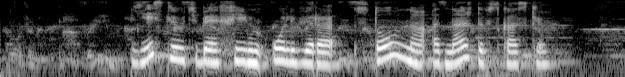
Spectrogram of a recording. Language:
Russian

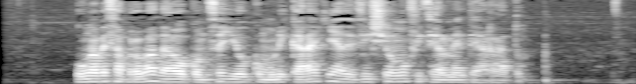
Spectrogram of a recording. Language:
Galician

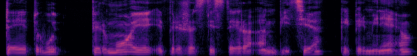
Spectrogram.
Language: Lithuanian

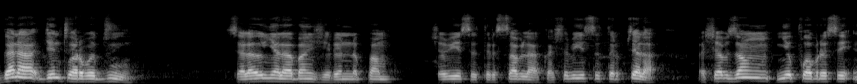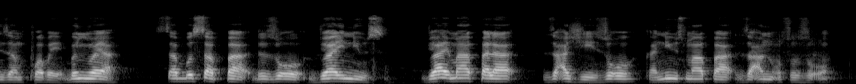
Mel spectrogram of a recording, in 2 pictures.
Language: Dagbani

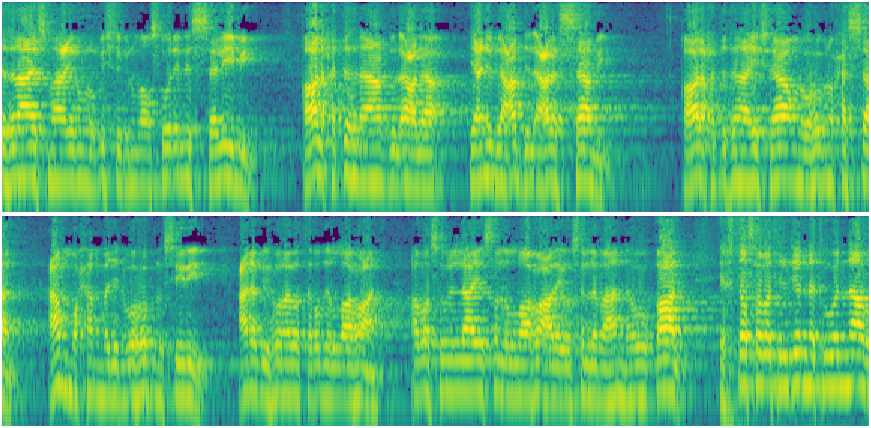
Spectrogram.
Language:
Arabic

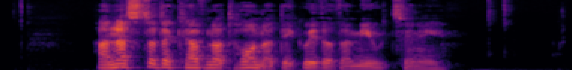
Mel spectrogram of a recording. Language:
Welsh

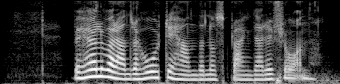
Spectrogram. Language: Swedish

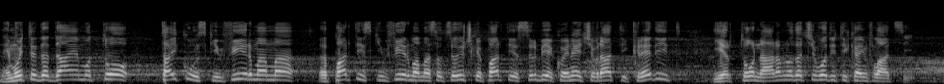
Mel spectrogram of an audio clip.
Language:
Serbian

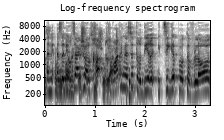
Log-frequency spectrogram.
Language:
Hebrew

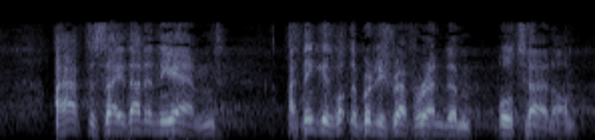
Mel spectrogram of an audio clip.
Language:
English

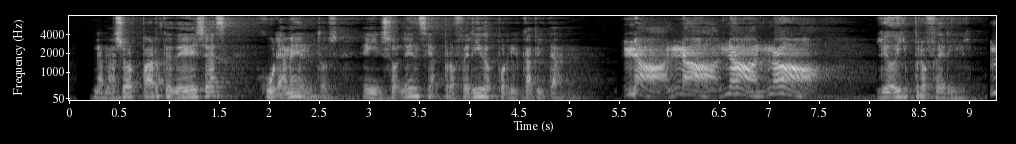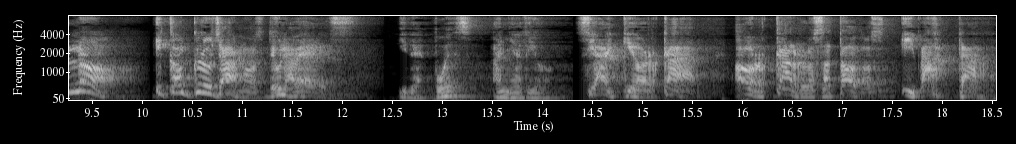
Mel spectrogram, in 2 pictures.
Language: Spanish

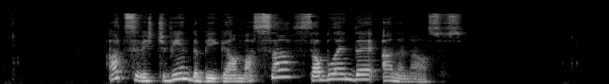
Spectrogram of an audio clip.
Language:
Latvian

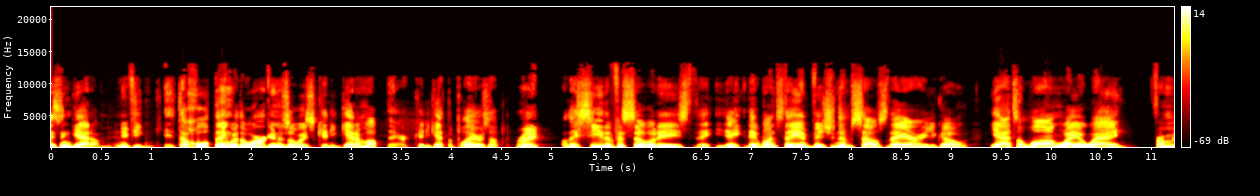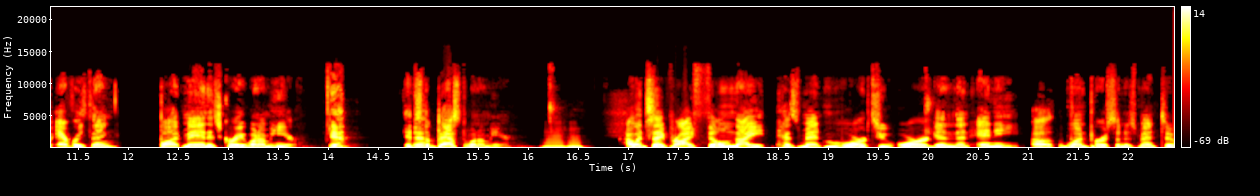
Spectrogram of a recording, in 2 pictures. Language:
English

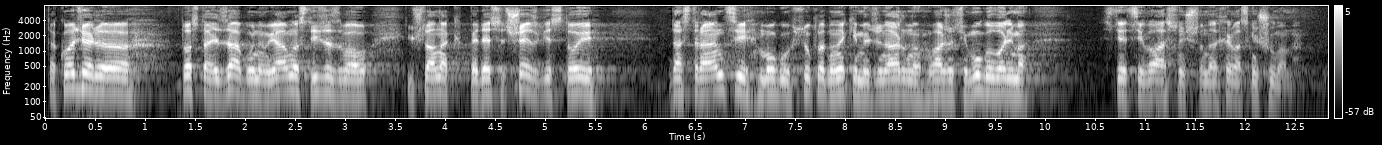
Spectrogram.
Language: Croatian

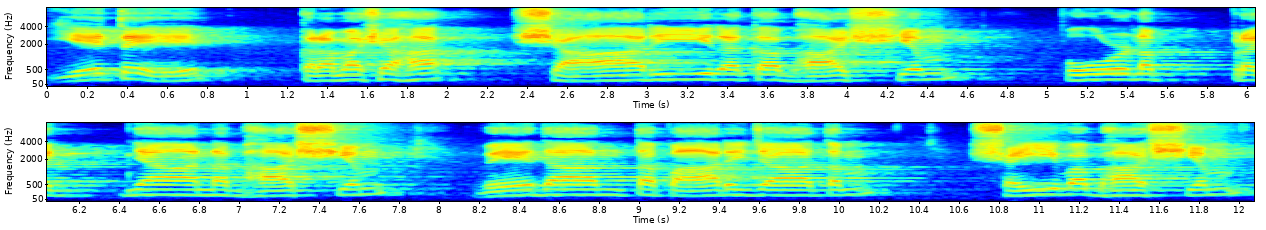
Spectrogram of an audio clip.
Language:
Sanskrit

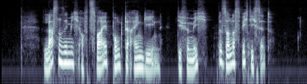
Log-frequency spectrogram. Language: German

